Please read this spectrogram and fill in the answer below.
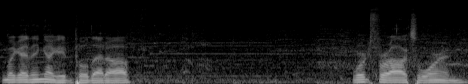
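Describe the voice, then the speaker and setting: A man with a fairly low-pitched voice chats casually as he livestreams a game. His talk is slangy and full of swearing. Soft music plays behind him. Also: flat delivery, measured pace. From Estonia. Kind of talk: casual chat while streaming a video game.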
